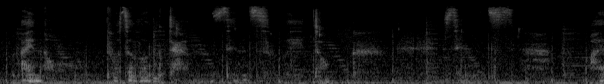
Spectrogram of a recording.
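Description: A woman whispering softly, in short breathy phrases with sibilant hisses.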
